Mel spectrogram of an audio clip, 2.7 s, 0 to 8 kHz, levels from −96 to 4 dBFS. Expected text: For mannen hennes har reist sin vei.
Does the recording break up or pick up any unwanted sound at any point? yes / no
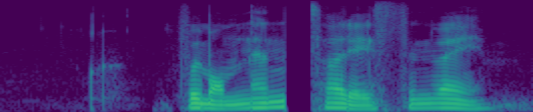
yes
